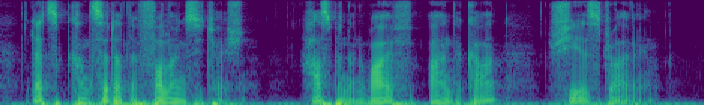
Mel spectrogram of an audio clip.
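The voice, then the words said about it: German-accented English. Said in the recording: “in English with a German accent.”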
